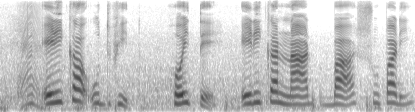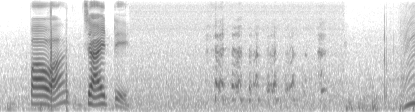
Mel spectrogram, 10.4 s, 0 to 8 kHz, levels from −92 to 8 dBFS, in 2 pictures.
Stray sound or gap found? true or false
true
